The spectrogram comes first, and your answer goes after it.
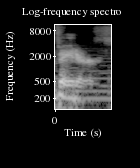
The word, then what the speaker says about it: Vader: said I am yeah vad means scorpion Vader scorpion Vader whoa oh come on what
